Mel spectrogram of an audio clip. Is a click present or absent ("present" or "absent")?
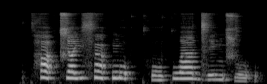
absent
